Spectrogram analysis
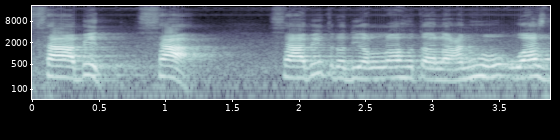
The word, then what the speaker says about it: Thabit: Student, this will be Tawid, but the Arabic pronunciation is Thabit.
